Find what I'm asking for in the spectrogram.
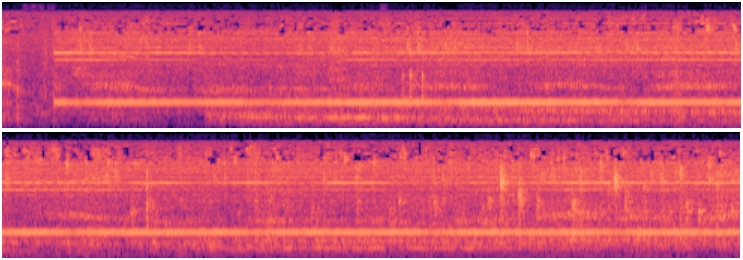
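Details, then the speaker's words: Newly built belt-style oil skimmer removing tramp oil from a milling machine sump, first run: an even, high-pitched drive motor whine with faint soft ticking, picking up mostly oil. Normal running. "looks like it's working pretty well. It certainly looks like it's mostly oil that it's picking up."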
